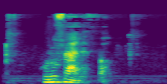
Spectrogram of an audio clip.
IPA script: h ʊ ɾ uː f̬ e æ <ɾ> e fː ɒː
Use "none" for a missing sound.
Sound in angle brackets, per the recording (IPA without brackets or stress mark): l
